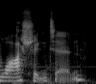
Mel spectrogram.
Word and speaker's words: Washington: But yeah, anybody who says salmon or Oregon or Washington, why? There's no R in Washington.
